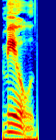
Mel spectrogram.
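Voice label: "miu", Mandarin Chinese, neutral tone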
